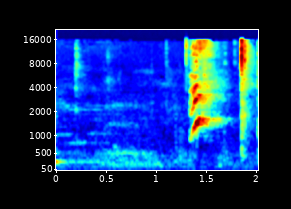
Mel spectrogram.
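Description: A single short, high yelp rising in pitch about one and a half seconds in, followed shortly by a sharp click.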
